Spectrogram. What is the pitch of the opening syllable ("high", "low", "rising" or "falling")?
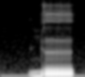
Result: high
